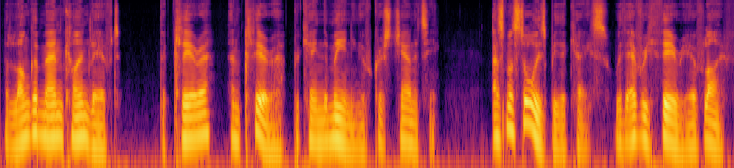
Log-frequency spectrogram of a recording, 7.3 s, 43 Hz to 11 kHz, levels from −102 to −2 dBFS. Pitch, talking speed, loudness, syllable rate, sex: 105 Hz, 195 wpm, -20 LUFS, 6.4 syllables/s, male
